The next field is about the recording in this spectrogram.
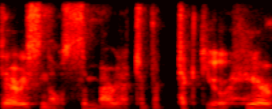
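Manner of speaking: menacing words hissed out. Voicing a character who threatens the people nearby after a kill: hissing. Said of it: "hissing to".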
